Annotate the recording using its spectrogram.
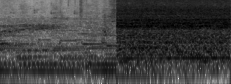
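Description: Quiet background music, then about a second in a steady rushing noise starts abruptly and holds, like a fan or blower running.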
